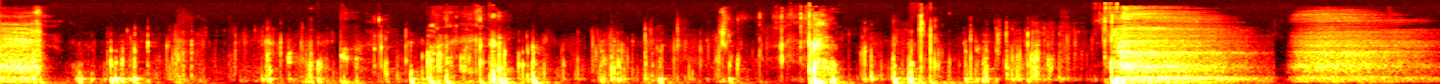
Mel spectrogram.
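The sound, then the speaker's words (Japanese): Wet tongue and mouth sounds: many quick, soft clicks and smacks in an uneven flurry, followed by two long, breathy exhales near the end. “舌の音と動き忘れないようにちゃんと感じて。”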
